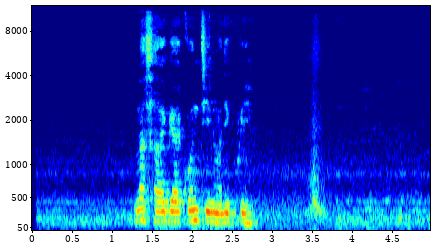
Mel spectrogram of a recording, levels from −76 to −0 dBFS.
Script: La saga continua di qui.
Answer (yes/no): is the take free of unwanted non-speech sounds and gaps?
no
